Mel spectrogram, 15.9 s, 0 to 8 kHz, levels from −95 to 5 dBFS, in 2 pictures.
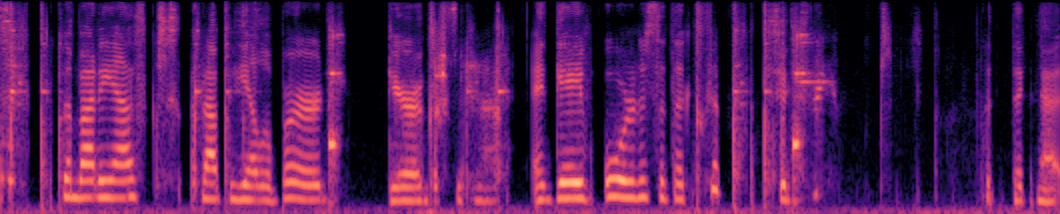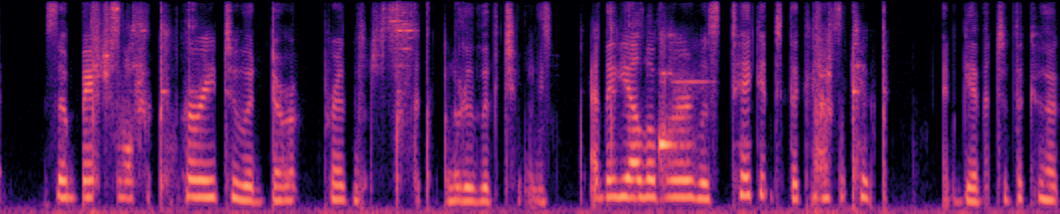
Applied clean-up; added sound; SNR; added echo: neural diffusion model UNIVERSE++.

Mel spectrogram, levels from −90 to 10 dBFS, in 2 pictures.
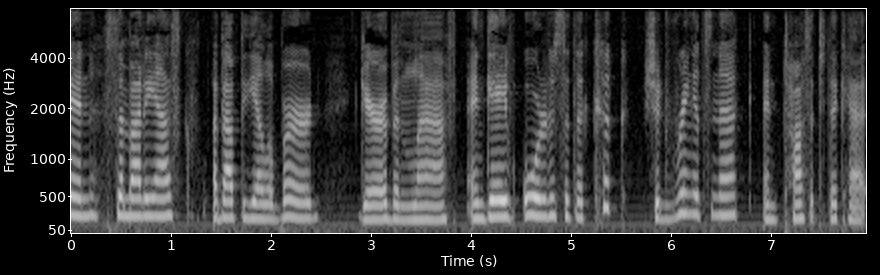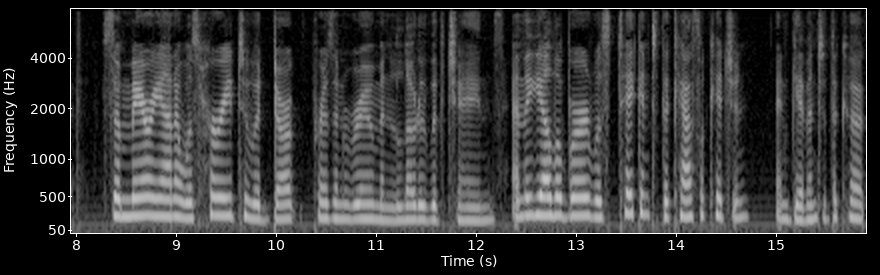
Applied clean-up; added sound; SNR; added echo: none; none; none; none.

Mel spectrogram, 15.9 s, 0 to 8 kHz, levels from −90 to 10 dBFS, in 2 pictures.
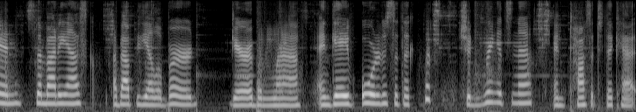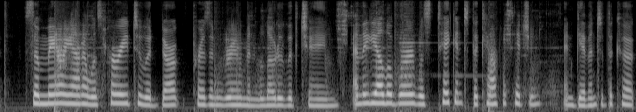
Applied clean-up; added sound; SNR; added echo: neural separator model SepFormer DNS4.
